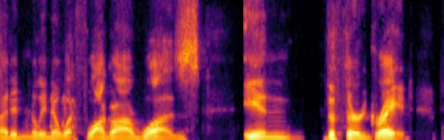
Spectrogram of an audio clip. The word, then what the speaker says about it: foie gras: But I need somebody in the comments section to settle this unexpected dispute that we just popped up on as to whether or not it's pronounced foie gras, or how did you pronounce it, Nate? – Foie gras. – Foie gras. It's foie. – You are correct.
